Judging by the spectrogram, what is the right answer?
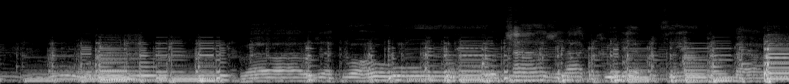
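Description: Blues music: an instrumental break on plucked guitar between sung lines, with notes that bend and slide.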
